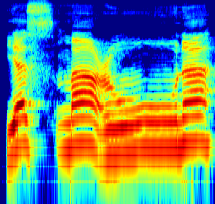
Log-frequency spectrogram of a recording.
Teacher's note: سین میں سیٹھی کی آواز پیدا کرنی ہے، سین کو باریک کرنا ہے۔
